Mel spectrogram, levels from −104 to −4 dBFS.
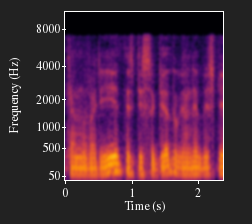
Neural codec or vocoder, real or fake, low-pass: codec, 16 kHz, 1.1 kbps, Voila-Tokenizer; fake; 7.2 kHz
